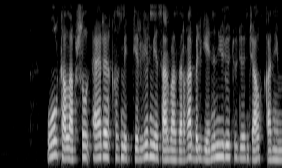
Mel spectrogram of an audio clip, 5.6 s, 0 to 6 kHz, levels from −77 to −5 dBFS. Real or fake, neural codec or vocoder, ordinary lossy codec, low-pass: real; none; none; 5.4 kHz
